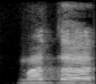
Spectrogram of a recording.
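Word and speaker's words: متى: Mimnya pendek, taknya panjang. Karena kalau mimnya panjang, artinya meninggal atau mati.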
